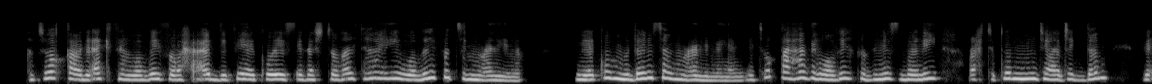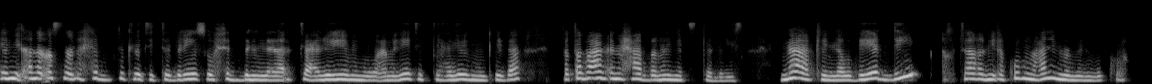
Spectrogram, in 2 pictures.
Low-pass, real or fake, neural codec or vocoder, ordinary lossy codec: 7.2 kHz; fake; codec, 16 kHz, 1 kbps, FreqCodec, smaller model; MP3, 64 kbps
